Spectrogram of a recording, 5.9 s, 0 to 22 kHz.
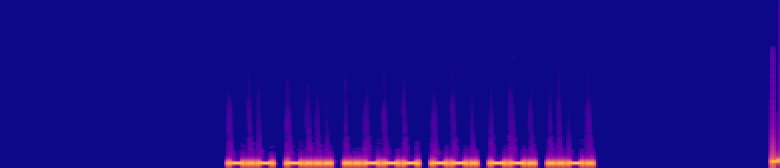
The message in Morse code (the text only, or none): KB2GGF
